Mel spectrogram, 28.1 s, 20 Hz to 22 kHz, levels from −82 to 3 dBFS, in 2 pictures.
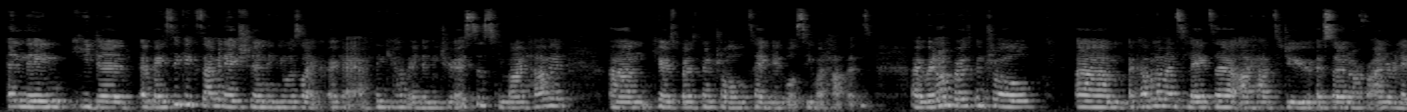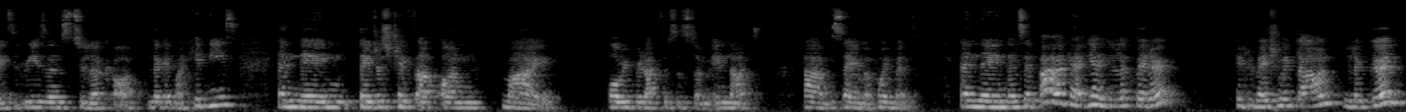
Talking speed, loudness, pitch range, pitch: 190 wpm, -32 LUFS, 195-225 Hz, 205 Hz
